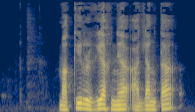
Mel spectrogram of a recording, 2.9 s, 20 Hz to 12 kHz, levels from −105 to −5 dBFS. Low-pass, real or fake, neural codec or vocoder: 10.8 kHz; real; none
